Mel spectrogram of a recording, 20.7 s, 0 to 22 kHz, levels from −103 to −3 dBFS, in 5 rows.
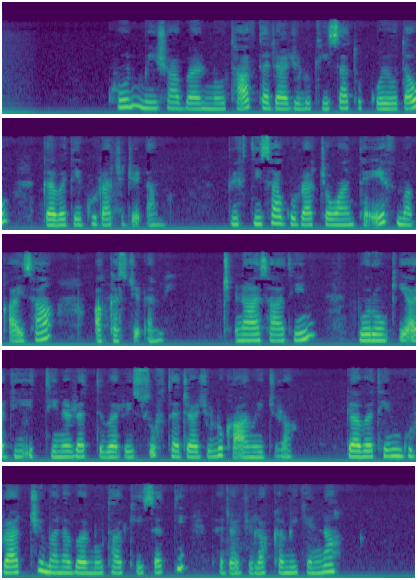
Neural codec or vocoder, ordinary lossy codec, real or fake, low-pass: none; MP3, 48 kbps; real; 10.8 kHz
